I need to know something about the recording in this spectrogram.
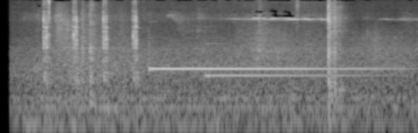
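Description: A few light clicks, then a two-note chime: a higher tone followed about half a second later by a lower one, both ringing on and slowly fading. Another click sounds near the end.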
